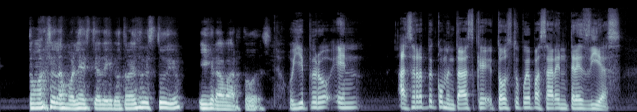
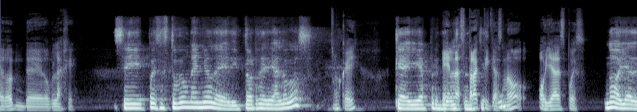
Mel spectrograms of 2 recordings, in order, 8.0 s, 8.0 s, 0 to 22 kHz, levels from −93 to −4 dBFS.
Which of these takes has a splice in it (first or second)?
first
